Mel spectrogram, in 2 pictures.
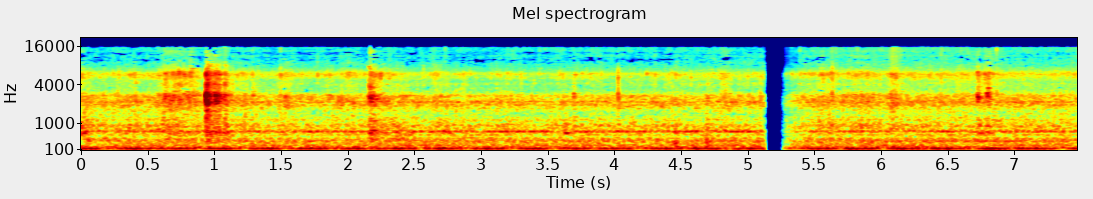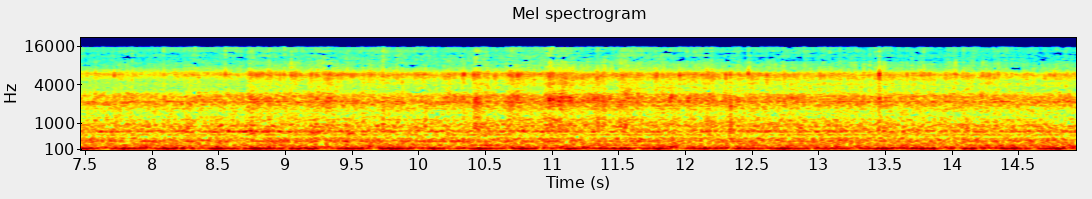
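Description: Sardine, egg and tomato mixture sizzling softly in a nonstick pan while being stirred with a spatula, with a few light scrapes and taps of the spatula against the pan, the sharpest about a second in.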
